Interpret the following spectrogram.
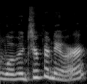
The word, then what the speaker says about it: WOMANtrepreneur: It is called WOMANtrepreneur.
